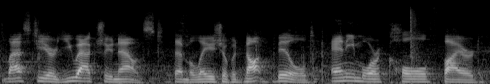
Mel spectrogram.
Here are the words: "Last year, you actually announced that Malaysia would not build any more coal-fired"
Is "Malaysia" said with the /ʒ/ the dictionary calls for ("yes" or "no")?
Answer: yes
